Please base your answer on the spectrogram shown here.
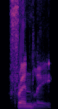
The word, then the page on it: friendly: British English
